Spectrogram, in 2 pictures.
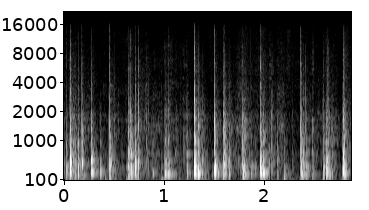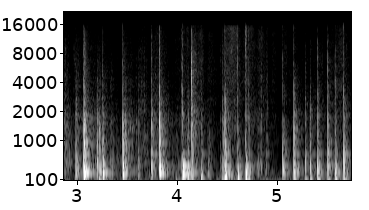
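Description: Fingertips and nails tap and scratch the body and label of a large, clear, empty and hollow plastic Fiji water bottle. A rapid, uneven run of short, dry taps gives hollow, low-mid knocks around 250 Hz with quick decay, mixed with faint bright scratching between them.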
